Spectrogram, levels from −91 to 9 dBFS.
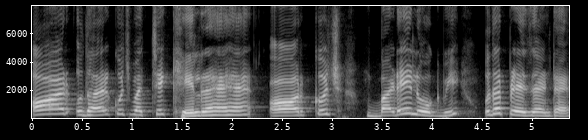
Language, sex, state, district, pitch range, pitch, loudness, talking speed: Hindi, female, Delhi, New Delhi, 240-310 Hz, 270 Hz, -14 LUFS, 180 wpm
